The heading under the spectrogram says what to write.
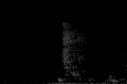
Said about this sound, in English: I just sneezed.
